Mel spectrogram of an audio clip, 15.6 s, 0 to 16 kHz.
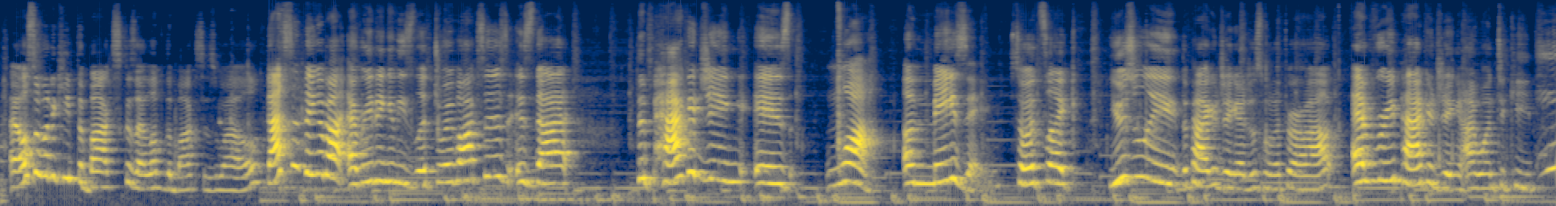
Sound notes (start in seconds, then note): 8.3 kiss noise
